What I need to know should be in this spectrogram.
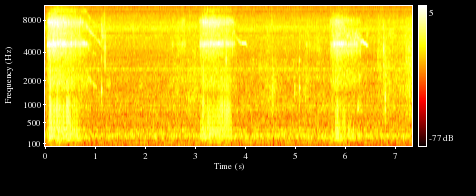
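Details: Three rough snoring breaths roughly every three seconds, each with a faint high whistle, over steady room hiss; snoring in a sleeping person.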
